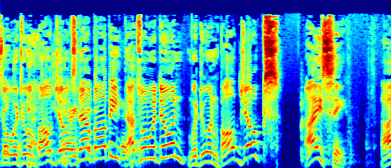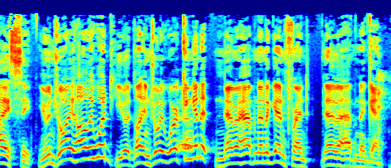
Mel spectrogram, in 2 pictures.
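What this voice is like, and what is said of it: Imitates another person's voice. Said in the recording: “the best or worst Larry David impression I've ever done in my life ... It was pretty good”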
